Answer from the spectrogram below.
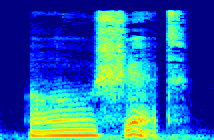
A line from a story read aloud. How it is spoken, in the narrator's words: Roch muttered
